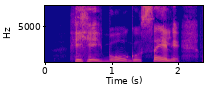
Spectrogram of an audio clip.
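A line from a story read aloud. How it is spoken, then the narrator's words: Exclaiming. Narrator (Russian): воскликнул Симеон Пик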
